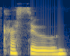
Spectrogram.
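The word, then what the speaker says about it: Krasue: called their crusts ooh it's spelled us cry so way but it's pronounced as Chris ooh like oh yeah and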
